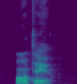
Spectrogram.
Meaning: anther
- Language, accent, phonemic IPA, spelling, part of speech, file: French, France, /ɑ̃.tɛʁ/, anthère, noun, LL-Q150 (fra)-anthère.wav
